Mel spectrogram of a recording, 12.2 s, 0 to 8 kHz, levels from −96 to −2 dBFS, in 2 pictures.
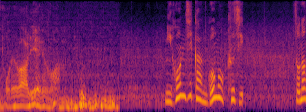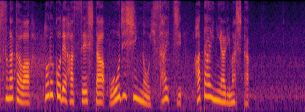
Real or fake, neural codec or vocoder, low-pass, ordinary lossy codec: fake; codec, 16 kHz, 8 kbps, FunCodec, trained on LibriTTS, 25 frames a second; none; none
